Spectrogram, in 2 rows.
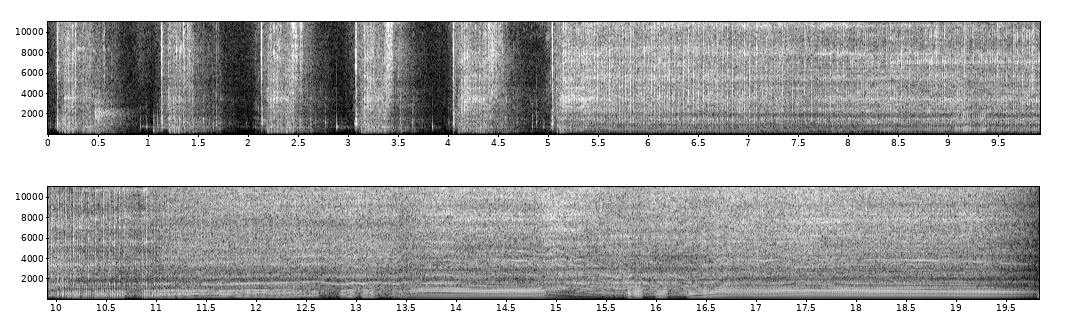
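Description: Stihl 026 two-stroke chainsaw pull-started with several quick tugs of the starter cord, catching about five seconds in. It then runs with its engine speed rising and falling, the pitch dipping sharply a couple of times as it is run through a log near the end. It is a test run after repair: the saw runs again, though the owner finds its carburetor needs adjusting.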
